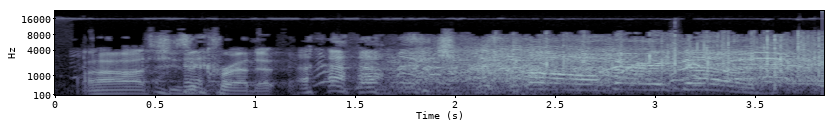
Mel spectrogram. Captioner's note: laughter; applause and cheering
